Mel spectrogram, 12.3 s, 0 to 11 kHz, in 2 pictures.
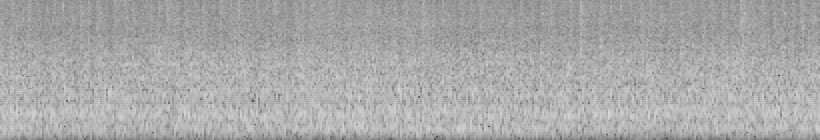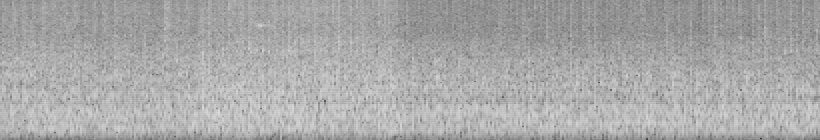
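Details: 1926 Twin City gas engine in a Northwest 105 dragline, running: an uneven, clattery knock of roughly four a second under a rattly mechanical din. Rod knock that must be fixed before a rod breaks through the block.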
